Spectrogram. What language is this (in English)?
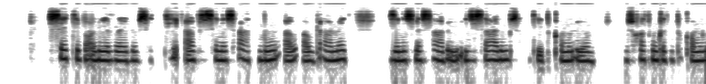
Tigrinya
